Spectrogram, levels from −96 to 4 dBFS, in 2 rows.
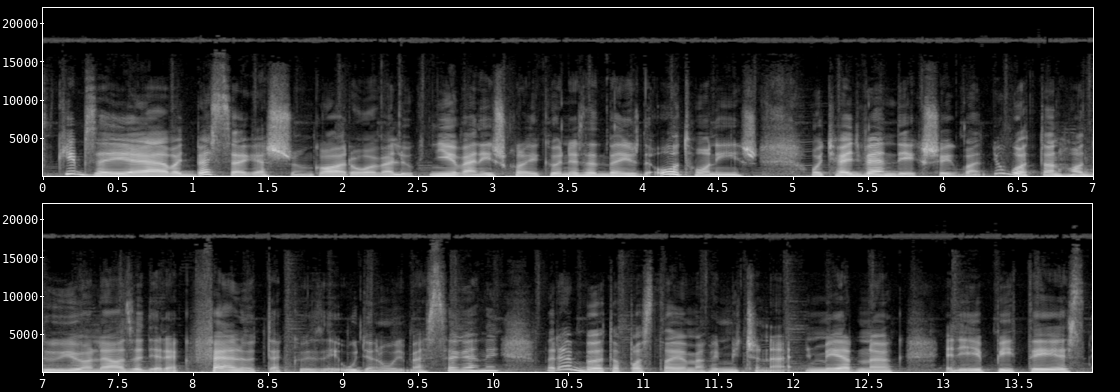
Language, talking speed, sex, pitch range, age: Hungarian, 160 wpm, female, 155-195 Hz, 30-49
